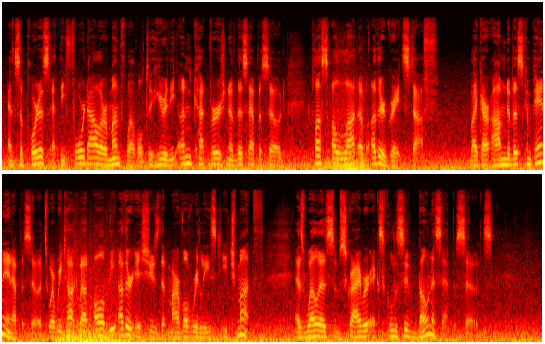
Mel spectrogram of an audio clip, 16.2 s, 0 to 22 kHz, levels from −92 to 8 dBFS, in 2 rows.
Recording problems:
wind noise on the microphone; occasional gusts; 15 dB below the speech

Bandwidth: 14.5 kHz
